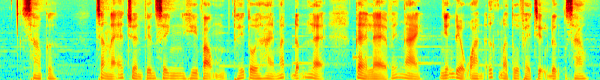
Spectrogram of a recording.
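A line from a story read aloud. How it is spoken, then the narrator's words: Teasing, soft laugh. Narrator (Vietnamese): tôi cười khẽ, trêu chọc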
